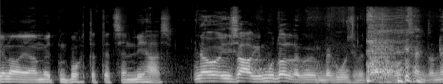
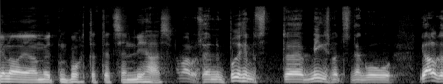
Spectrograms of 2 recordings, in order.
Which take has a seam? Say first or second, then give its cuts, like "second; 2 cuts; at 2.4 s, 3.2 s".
second; 1 cut; at 1.9 s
